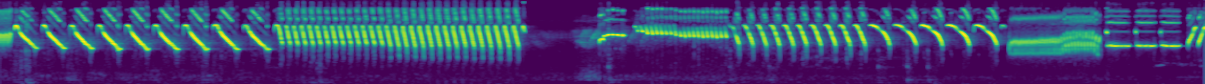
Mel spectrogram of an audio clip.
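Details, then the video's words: Canary singing for songbird training: series of downslurred whistles, a very fast high trill, a short pause, then varied trills, slurred notes and a buzzy harsh phrase. "Suara Burung | Kenari"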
